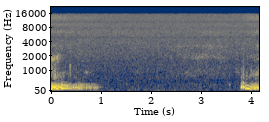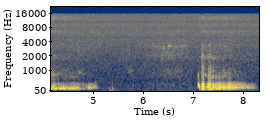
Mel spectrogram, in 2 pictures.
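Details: Indoors, a snuggling Miniature Schnauzer snores in three deep, grating breaths of about a second each, spaced three to four seconds apart, with near silence in the pauses.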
